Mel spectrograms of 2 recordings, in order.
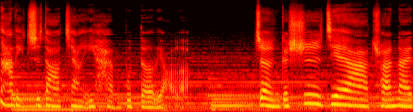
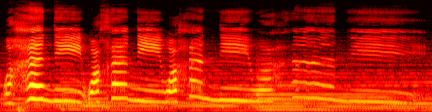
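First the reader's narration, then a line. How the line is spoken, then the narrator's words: Child crying. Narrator (Chinese): 孩子哭着告诉妈妈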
